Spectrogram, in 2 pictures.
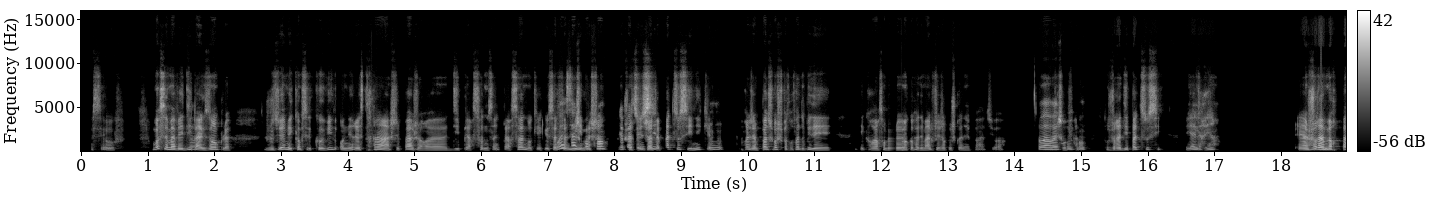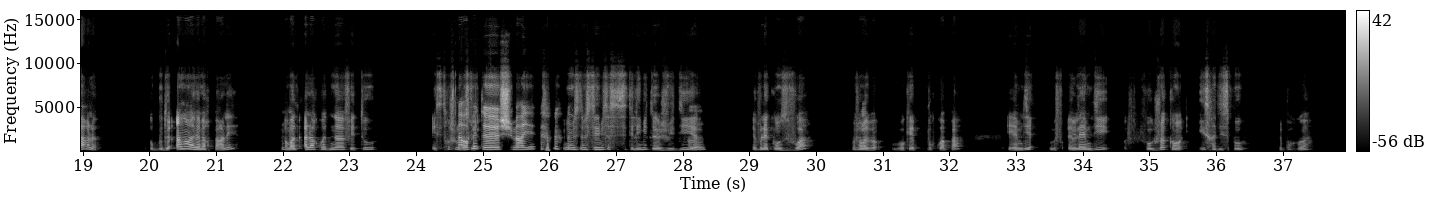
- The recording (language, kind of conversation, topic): French, unstructured, Que signifie la gentillesse pour toi ?
- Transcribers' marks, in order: unintelligible speech; tapping; stressed: "d'un an"; laugh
